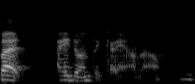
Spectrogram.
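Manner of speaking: low, hushed, whispered aside.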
